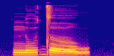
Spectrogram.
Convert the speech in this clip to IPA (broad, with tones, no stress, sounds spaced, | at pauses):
n u˧˥ d ɤː˧˩ w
